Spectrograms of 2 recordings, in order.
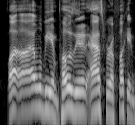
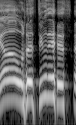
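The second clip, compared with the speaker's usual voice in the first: much higher and louder, slow and eager; mock sudden hype; 9 semitones higher, 7 dB louder, slower than usual. Friend jolting awake at the bar, eager and loud. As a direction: snap awake all fired up, hammed-up. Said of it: "snap out of it and be like".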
